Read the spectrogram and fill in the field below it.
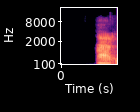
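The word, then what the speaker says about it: Tár: Tar. – Ah, se, se tiene que llevar el Oscar esa pinche película, está buenísima. Con acento en la A.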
